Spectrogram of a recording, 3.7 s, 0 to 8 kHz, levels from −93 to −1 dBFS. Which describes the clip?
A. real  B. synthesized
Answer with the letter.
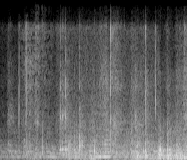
B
